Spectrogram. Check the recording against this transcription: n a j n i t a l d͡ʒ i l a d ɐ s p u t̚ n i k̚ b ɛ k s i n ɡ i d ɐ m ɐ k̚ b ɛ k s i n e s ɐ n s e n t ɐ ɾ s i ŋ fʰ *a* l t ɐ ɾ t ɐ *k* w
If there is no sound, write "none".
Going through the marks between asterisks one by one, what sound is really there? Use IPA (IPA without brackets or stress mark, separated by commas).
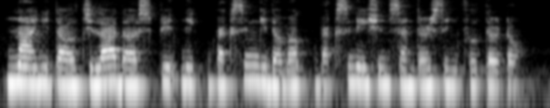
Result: i, none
